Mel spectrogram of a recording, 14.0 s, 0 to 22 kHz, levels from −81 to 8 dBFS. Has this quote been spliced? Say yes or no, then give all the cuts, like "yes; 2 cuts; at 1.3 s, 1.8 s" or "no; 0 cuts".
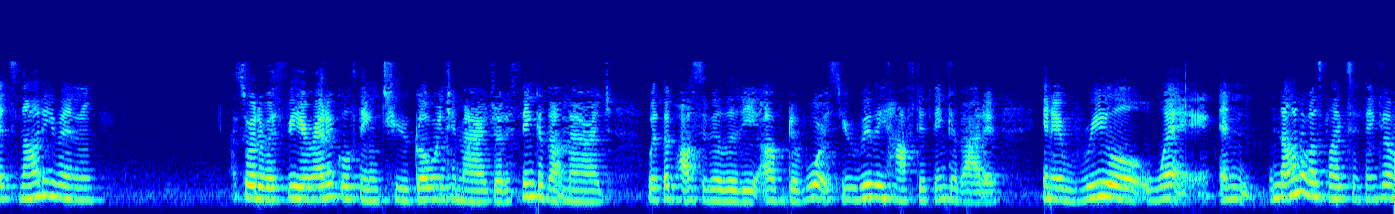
no; 0 cuts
